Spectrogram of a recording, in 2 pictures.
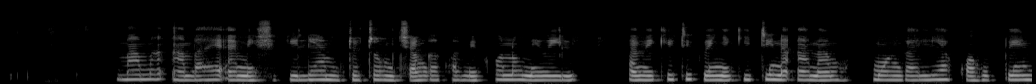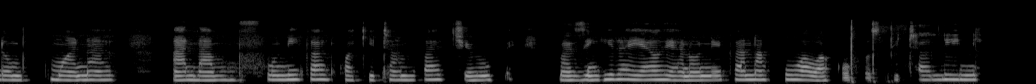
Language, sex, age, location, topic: Swahili, female, 18-24, Kisii, health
